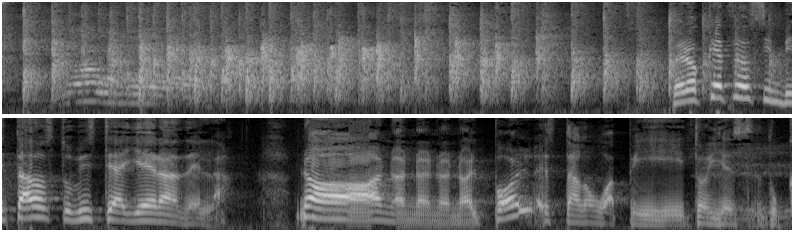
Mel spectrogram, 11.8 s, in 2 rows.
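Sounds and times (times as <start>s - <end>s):
applause: 0.0s - 6.0s
speech: 0.6s - 1.3s, 5.0s - 11.8s.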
